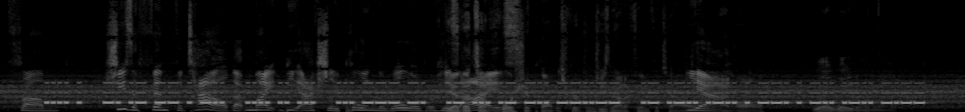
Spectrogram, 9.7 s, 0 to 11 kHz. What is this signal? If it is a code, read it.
Morse code, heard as a keyed tone, machine-sent, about 37 wpm, 960 Hz, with speech in English. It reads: HE NAMED HIS SON ASAD, ALLEGEDLY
